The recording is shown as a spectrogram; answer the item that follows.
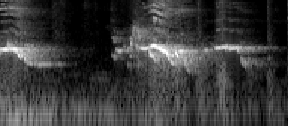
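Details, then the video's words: Black-naped oriole making a mellow whistled note, a pause, then a longer phrase that begins rough and settles into a steady whistle, with a final lower note. "Burung Kepodang Super Gacor"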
